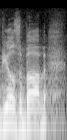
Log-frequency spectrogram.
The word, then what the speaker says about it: Beelzebub: Sometimes it's pronounced Beelzebul, sometimes it's pronounced Beelzebub.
